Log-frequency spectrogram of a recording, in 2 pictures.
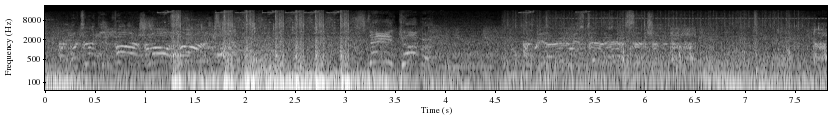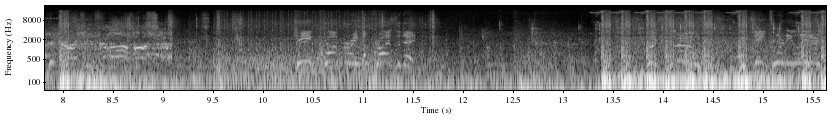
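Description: Gunshots crack in rapid bursts, close by.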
